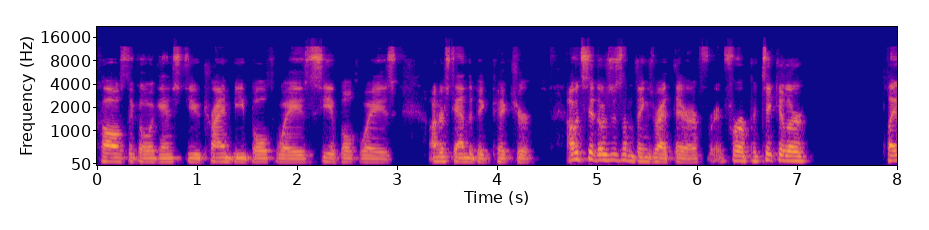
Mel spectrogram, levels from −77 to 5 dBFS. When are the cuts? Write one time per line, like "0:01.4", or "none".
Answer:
0:02.1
